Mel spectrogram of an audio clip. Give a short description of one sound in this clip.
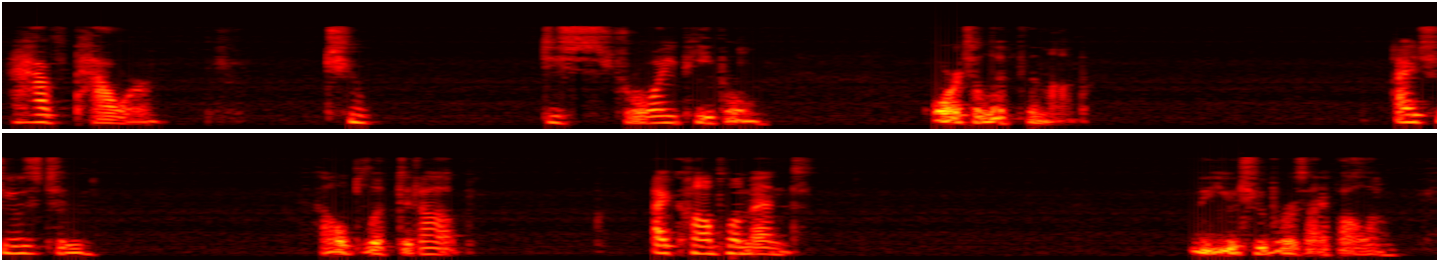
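A woman speaks calmly in short phrases, close to the microphone.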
